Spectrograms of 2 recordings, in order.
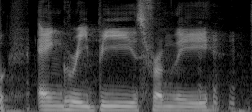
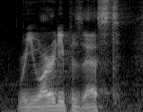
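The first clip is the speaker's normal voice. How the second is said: plain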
